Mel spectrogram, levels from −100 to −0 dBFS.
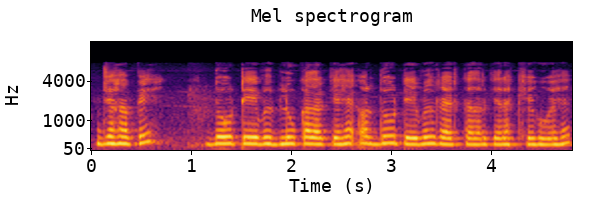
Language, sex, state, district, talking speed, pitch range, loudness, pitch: Hindi, female, Uttar Pradesh, Lalitpur, 210 wpm, 210-230 Hz, -15 LUFS, 220 Hz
